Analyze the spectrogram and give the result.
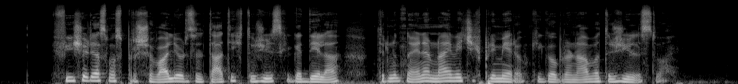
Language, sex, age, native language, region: Slovenian, male, 18-29, Slovenian, Central Slovenia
